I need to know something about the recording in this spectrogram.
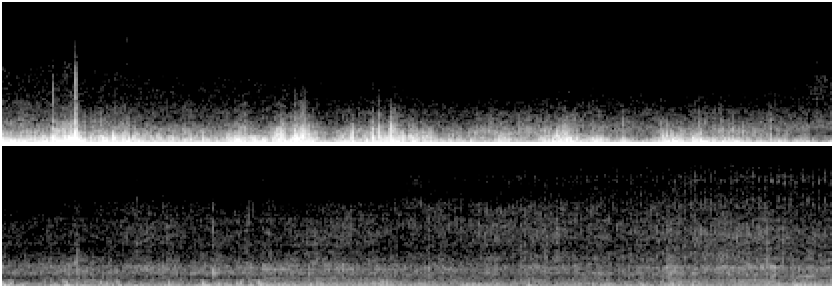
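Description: Wind buffeting the microphone in loud, uneven gusts that drop away about four seconds in, leaving a quiet background hum with faint steady tones.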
